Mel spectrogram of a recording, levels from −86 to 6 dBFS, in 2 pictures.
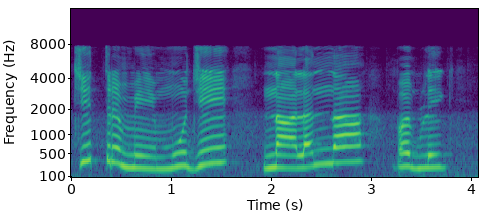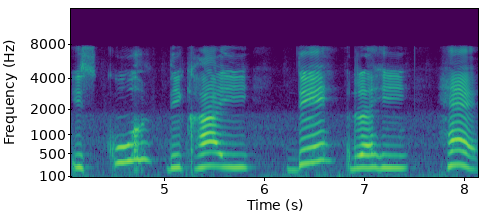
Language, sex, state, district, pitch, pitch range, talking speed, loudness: Hindi, female, Madhya Pradesh, Katni, 255 Hz, 235-325 Hz, 75 wpm, -16 LUFS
